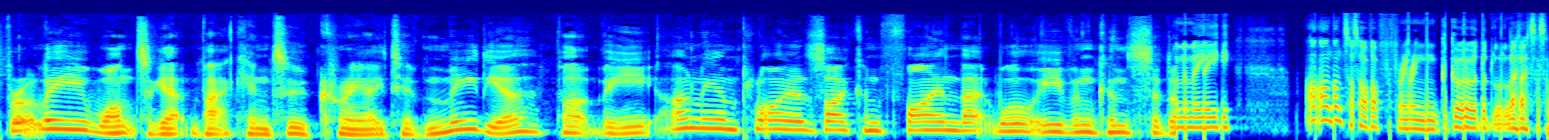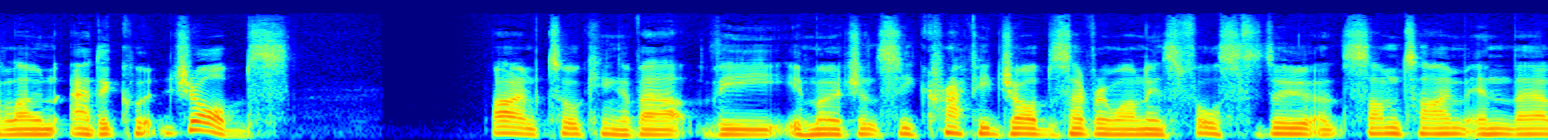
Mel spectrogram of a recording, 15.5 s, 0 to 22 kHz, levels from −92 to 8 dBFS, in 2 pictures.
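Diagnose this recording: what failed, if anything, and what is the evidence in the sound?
A sample-format conversion fault, planar audio read as interleaved, runs from 5.88 to 7.77 s, between "find that will even" and "adequate jobs". Each 93 ms block, which fits a 4096-sample buffer, replays twice at double speed, left then right. The speech jumps an octave with a 10.8 Hz flutter. A spectrogram shows harmonics shifted up and vertical seams every 93 ms.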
